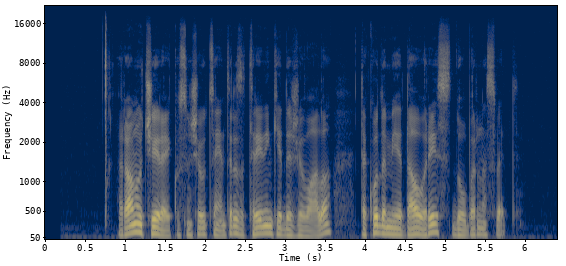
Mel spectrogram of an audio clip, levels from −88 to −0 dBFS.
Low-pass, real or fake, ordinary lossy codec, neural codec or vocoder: 19.8 kHz; real; none; none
